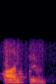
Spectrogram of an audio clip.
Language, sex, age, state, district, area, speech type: Tamil, male, 18-30, Tamil Nadu, Perambalur, urban, conversation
